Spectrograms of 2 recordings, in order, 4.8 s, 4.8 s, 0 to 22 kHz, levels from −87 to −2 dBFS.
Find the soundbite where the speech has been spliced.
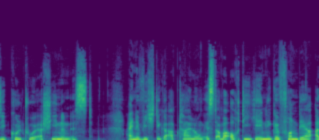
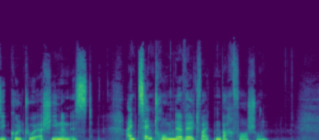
first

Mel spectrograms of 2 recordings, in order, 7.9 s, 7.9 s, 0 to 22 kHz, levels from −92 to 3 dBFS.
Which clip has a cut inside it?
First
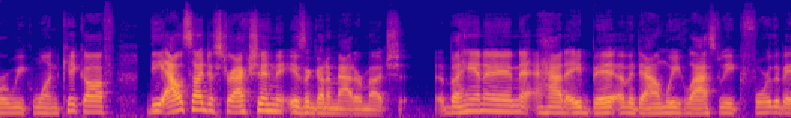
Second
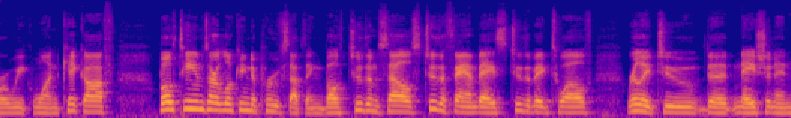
first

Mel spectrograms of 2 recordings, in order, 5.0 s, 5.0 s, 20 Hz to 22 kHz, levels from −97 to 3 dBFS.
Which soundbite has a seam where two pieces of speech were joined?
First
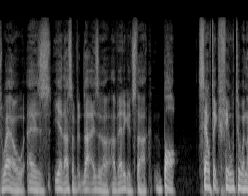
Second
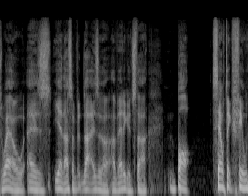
first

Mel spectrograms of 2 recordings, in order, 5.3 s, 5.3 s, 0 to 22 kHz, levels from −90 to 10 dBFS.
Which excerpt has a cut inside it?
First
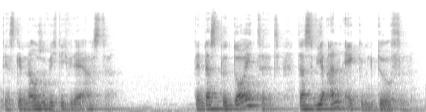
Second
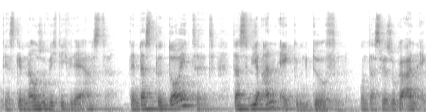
second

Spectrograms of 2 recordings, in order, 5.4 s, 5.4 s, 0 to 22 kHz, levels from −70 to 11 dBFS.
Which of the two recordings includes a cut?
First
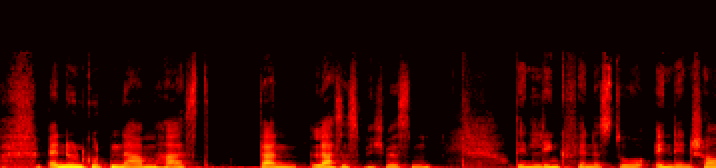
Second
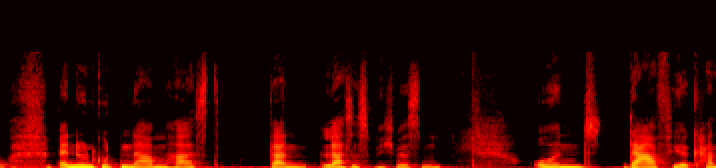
first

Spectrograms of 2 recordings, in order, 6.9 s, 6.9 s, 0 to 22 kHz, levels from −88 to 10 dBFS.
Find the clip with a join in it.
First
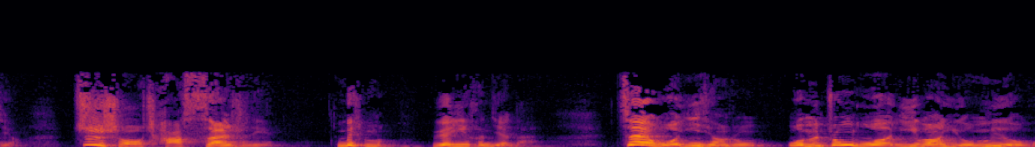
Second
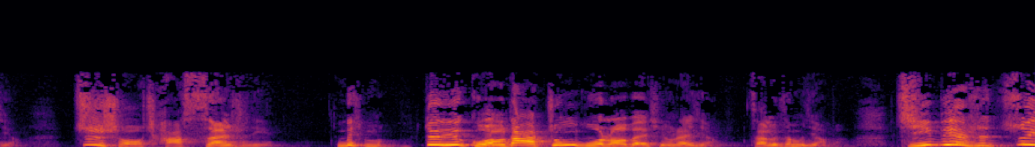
second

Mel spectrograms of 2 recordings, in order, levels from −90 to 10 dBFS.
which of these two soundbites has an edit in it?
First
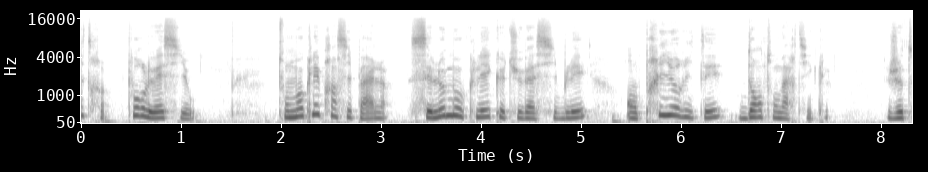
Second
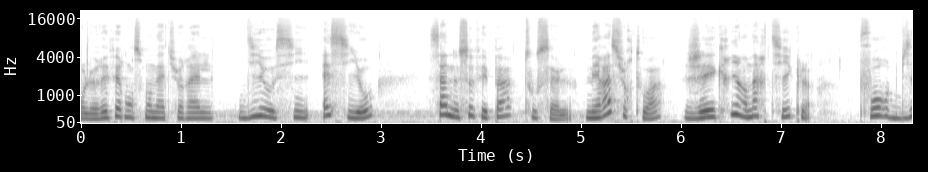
second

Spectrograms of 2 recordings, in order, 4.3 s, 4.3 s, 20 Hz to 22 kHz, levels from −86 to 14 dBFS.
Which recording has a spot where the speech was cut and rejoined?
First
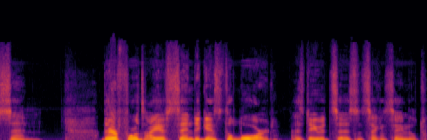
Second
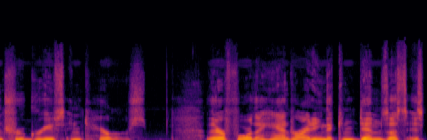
first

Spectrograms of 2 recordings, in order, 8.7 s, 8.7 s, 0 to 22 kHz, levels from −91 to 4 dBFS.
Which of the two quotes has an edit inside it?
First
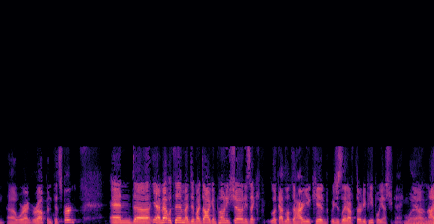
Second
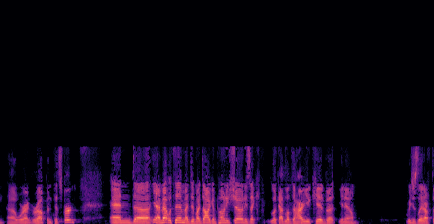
first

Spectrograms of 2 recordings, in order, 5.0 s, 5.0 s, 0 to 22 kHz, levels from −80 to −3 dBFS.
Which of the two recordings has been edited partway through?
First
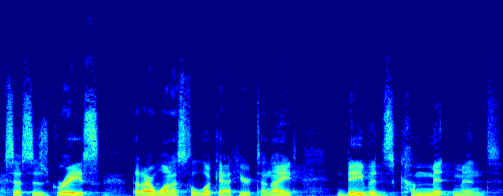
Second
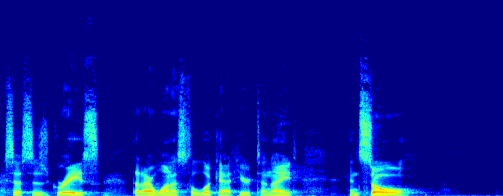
second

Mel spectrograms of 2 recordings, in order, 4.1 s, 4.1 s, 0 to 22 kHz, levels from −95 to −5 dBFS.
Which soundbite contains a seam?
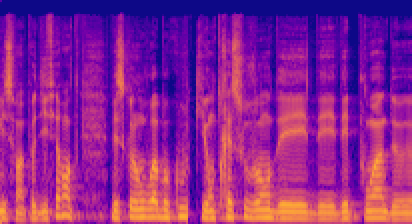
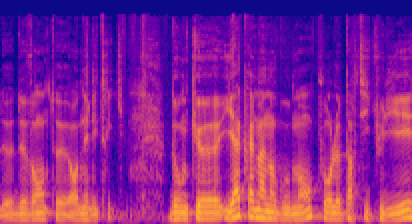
first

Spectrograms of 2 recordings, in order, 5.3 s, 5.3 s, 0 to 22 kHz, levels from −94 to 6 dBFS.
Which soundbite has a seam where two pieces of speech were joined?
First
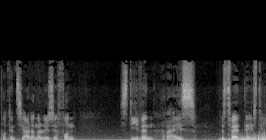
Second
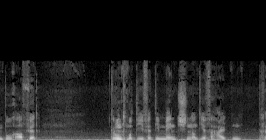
first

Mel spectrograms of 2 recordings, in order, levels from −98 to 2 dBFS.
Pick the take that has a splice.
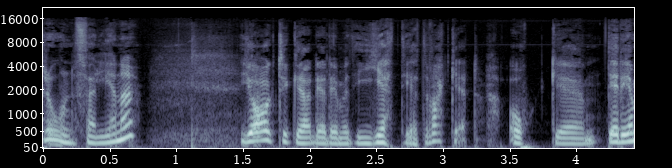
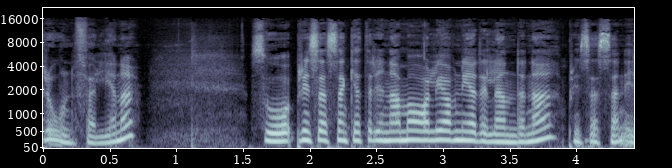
first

